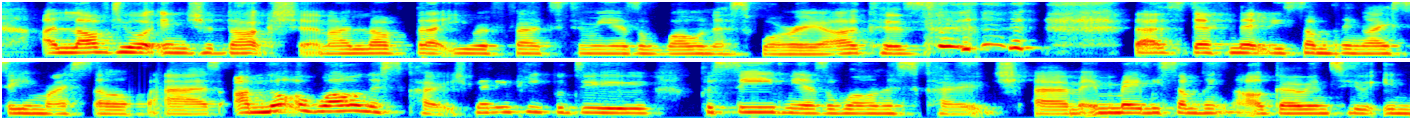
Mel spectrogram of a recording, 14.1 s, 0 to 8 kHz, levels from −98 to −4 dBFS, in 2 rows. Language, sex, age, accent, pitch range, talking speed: English, female, 20-39, British, 170-195 Hz, 200 wpm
